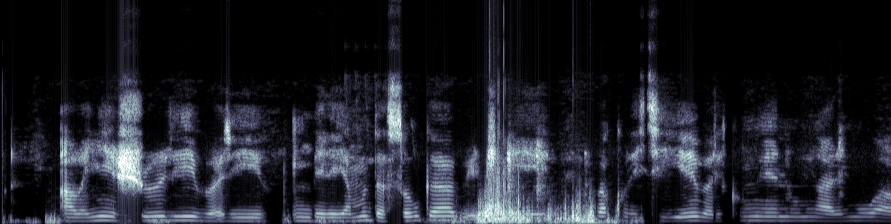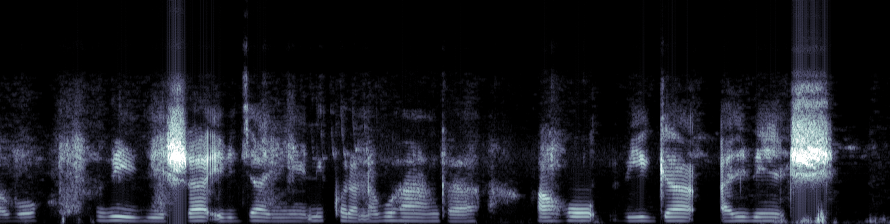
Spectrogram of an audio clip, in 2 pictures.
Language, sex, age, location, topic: Kinyarwanda, female, 25-35, Huye, education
